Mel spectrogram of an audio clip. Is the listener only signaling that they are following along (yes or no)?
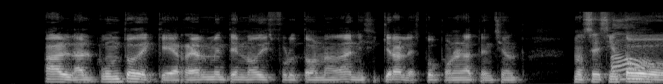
yes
